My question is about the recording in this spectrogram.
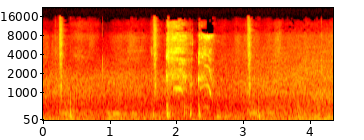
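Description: A person coughing briefly about halfway through, over a low steady background rumble and a few sharp ticks.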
